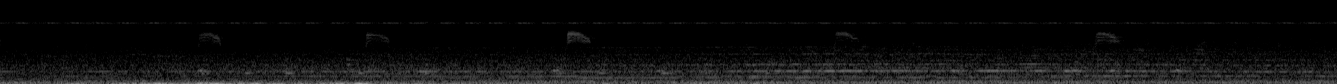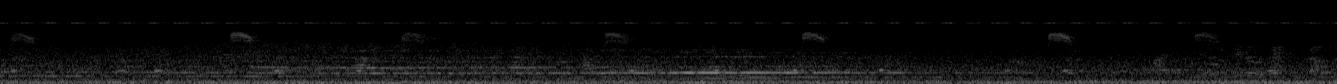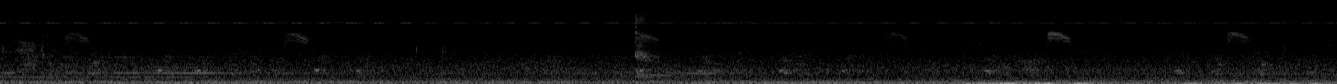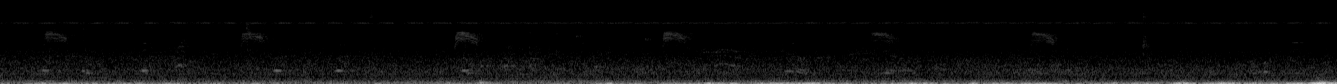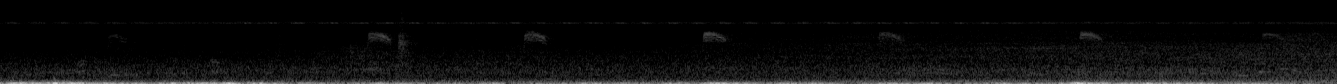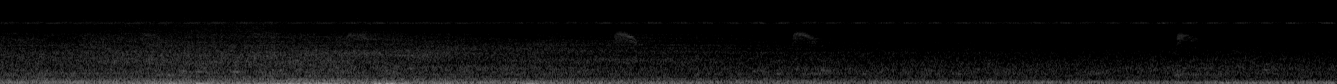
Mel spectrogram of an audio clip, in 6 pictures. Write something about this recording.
Out on the patio recording with a laptop and USB microphone. As it gets dark the birds change into insects and walkers come out where the blazing sun once cooked.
